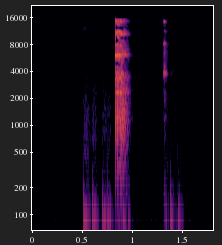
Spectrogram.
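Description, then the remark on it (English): Beer glasses clink together in a toast: a few quick knocks build to one bright, ringing clink, followed moments later by a shorter, softer pair of taps. No one speaks. “All right, so let's do a quick cheers.”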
